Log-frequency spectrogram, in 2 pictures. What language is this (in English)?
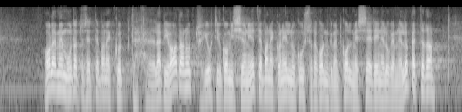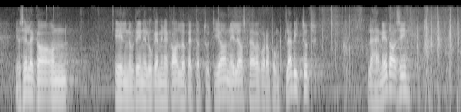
Estonian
